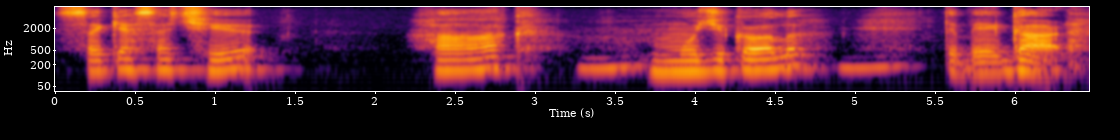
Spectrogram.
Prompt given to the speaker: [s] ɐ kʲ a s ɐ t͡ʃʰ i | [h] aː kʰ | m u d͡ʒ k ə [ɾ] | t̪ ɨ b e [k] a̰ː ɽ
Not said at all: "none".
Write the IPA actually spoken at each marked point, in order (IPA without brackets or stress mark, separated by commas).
s, h, l, ɡ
